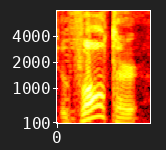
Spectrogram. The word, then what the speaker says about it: WALTER: kane now walter is valtter i say valtter because he's german he knows from austria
